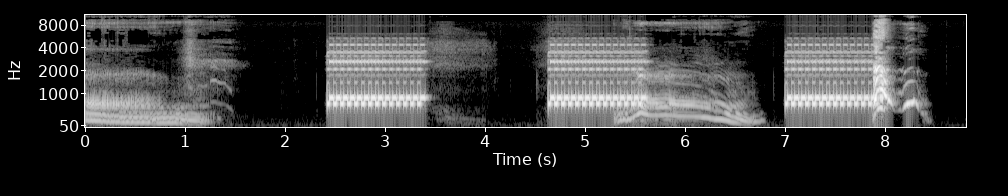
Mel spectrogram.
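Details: A Maltese dog called Poppy gives long, sliding, mournful howls that dip and waver in pitch, interleaved with loud steady one-second telephone rings. A sharp yelp-like cry ends the sequence.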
